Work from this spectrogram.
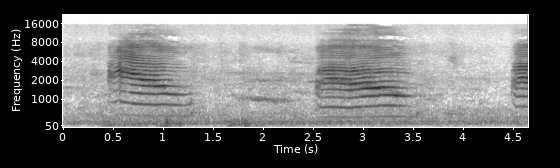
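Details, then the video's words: Male domestic cat calling a female: two long, drawn-out harmonic meows of nearly a second each, a softer low mew between them, and the start of a third at the end, over a faint low hum. "SUARA KUCING JANTAN MEMANGGIL BETINA"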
